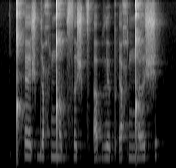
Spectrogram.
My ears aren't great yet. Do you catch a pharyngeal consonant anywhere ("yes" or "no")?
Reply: yes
